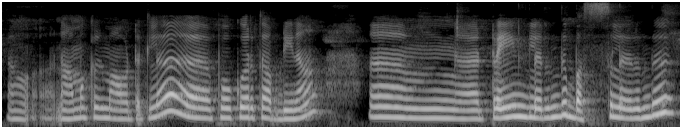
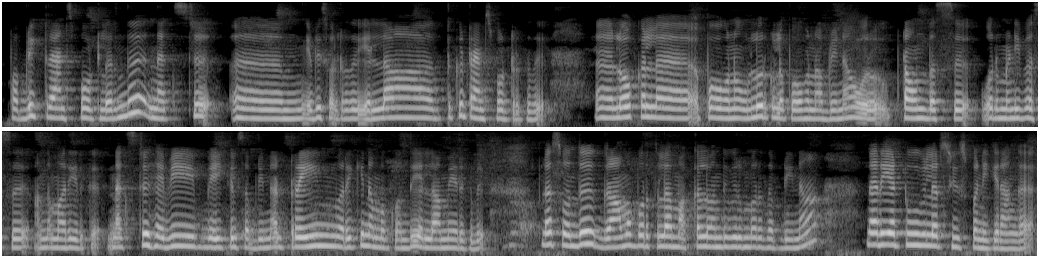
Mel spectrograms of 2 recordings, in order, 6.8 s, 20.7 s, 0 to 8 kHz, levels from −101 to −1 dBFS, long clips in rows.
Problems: low volume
